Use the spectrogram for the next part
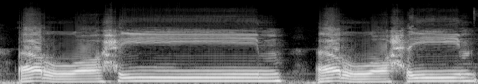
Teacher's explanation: Atau dibaca dengan him, nah ini masuk hidung tapi enggak mau dia lepas dari yang namanya masuk hidung dan juga lepas dari yang namanya imalah yaitu harus kasrah sempurna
